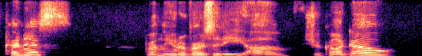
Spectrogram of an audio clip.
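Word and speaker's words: Pines: The best English translation is someone whose name is spelled P-I-N-E-S, Pennis, from the University of Chicago.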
